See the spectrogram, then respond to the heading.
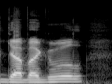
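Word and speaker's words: capicola: Euh, c'était genre si Capicolo se prononce gabagoul, le réalisateur Francis Ford Coppola devrait se présenter Francis Ford Coppola.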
